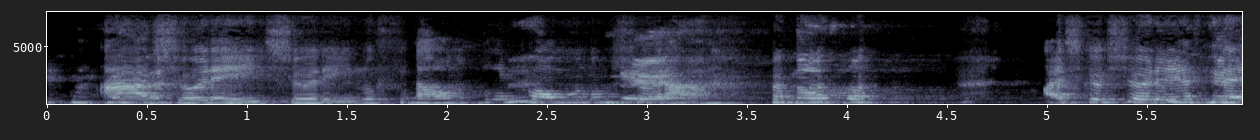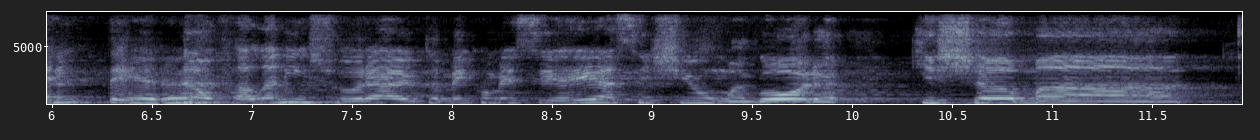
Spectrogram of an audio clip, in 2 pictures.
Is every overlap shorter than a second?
Yes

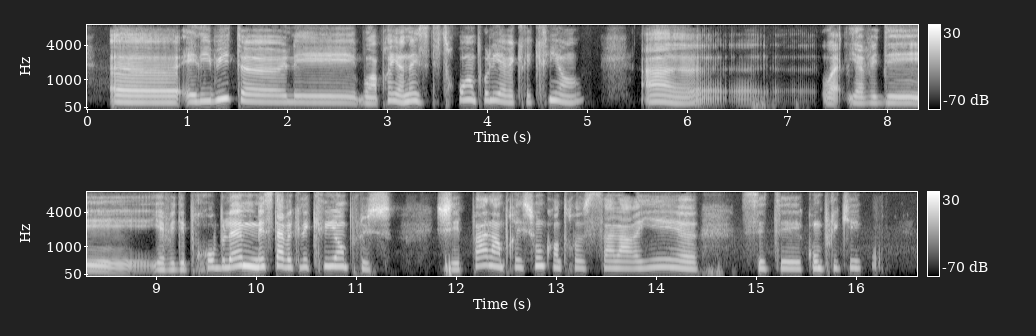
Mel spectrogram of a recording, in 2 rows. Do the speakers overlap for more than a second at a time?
No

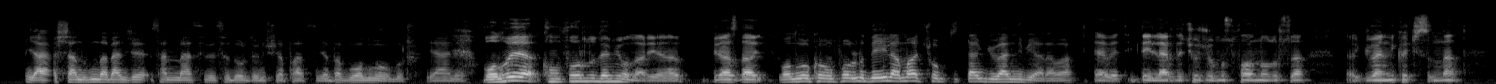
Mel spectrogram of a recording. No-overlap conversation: Yes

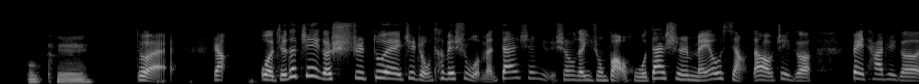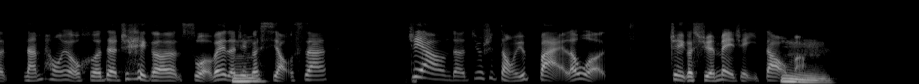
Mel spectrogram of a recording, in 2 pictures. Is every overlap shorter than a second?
Yes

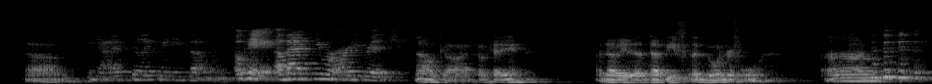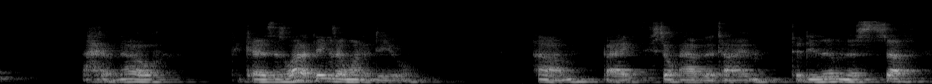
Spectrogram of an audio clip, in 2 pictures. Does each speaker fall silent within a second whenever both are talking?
Yes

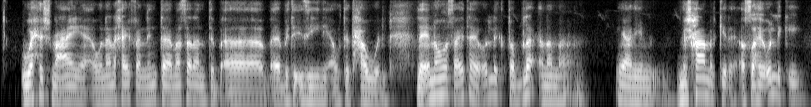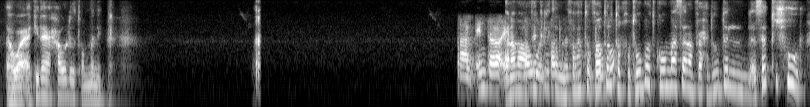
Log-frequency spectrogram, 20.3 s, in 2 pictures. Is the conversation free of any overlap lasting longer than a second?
No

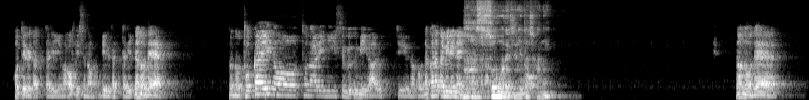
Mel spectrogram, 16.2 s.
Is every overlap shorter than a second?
No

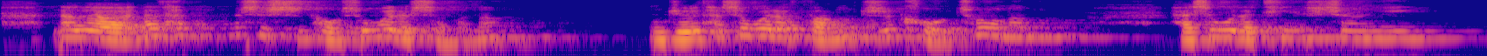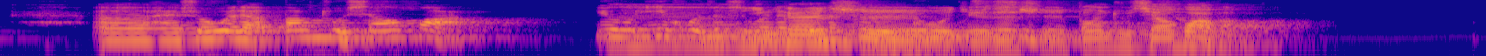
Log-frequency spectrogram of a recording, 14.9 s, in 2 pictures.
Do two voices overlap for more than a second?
Yes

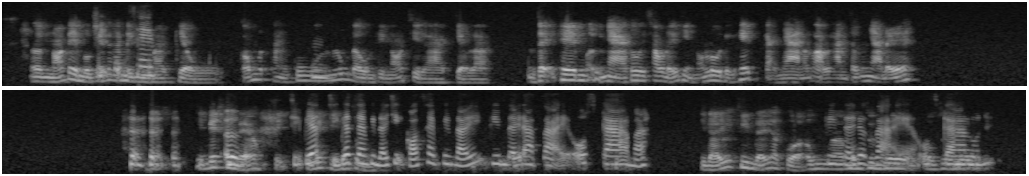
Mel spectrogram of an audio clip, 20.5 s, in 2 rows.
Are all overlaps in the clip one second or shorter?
No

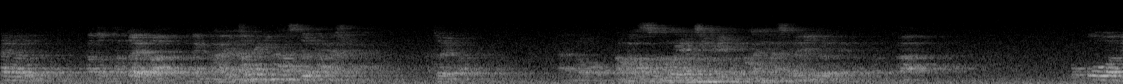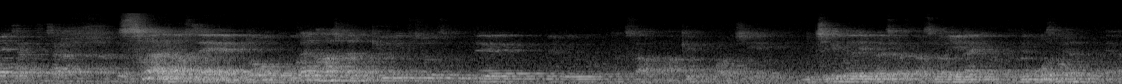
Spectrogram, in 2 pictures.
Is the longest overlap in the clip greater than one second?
Yes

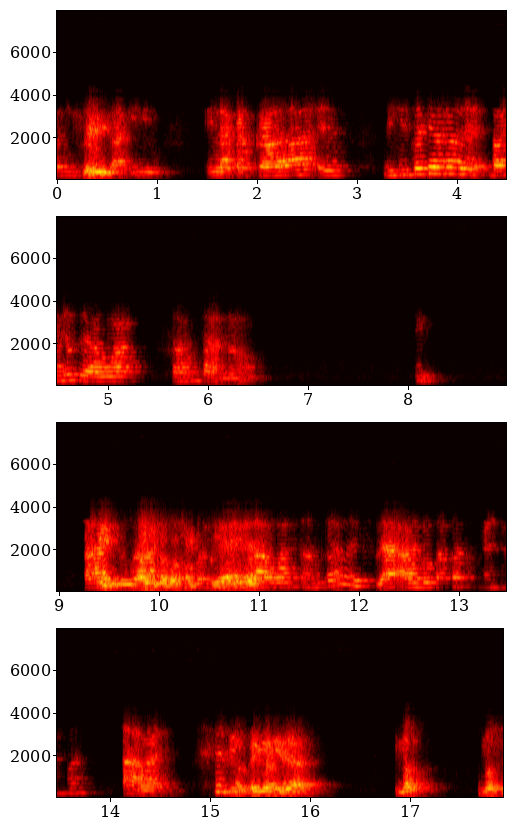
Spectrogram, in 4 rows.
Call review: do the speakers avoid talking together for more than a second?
No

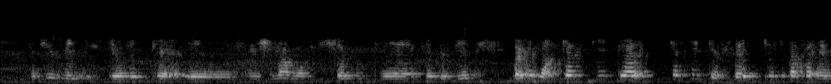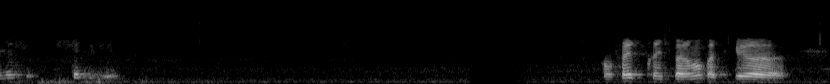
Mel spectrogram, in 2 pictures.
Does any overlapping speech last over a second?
No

